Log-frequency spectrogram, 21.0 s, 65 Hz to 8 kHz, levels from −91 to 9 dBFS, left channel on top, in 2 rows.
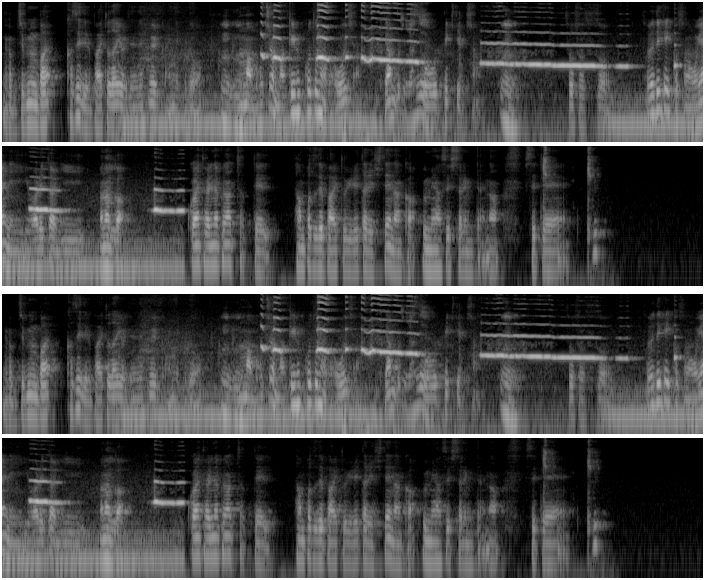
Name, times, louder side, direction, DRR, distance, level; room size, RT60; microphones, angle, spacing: voice 1, 0.0-3.2 3.5-5.4 5.7-6.6 6.8-7.2 8.5-9.1 9.6-12.3 13.3-14.5 14.9-18.9, left 3 dB, 85° left, 7 dB, 1.4 m, -36 dB
sound 1, 1.6-6.7 7.2-13.3, left 1 dB, 5° left, 0.7 m, -29 dB
voice 2, 3.3-3.7 6.1-6.4 6.9-7.0 7.5-7.8 12.0-12.3 18.6-18.7 19.3-19.7, left 1 dB, 25° left, 7 dB, 2.0 m, -39 dB
26.0 x 12.5 x 3.5 m, 0.37 s
head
